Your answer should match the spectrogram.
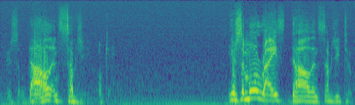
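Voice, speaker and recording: Puppet show casting: gluttonous, sanctimonious holy man, swooping and husky, fussy, exclaiming, creaky. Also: fairly high pitch, lively intonation, measured pace, a bit bright, exaggerated voice, low-quality recording. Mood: pushy insistence. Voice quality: raspy, creaky. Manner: insistent, exclaiming, repetitive, sanctimonious. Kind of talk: theatrical puppet show acting.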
